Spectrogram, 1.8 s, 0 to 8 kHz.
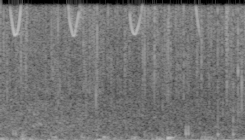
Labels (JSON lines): {"label": "biophony, dolphin", "recorder": "SoundTrap 500"}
